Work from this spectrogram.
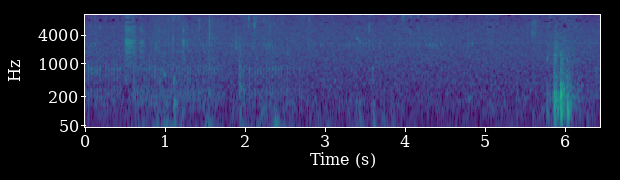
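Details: Kittens Alfonso and Amur, two of Agusha's litter, purring while play-fighting to find out which is strongest; a soft, low, steady purr runs quietly through an indoor room, broken near the end by one sharp knock or thump.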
